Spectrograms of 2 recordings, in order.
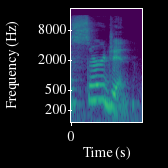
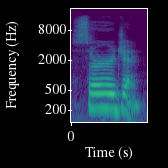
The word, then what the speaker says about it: surgeon: the word surgeon, surgeon, the end of that word is beautifully pronounced. It's kind of swallowed. Surgeon, surgeon.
